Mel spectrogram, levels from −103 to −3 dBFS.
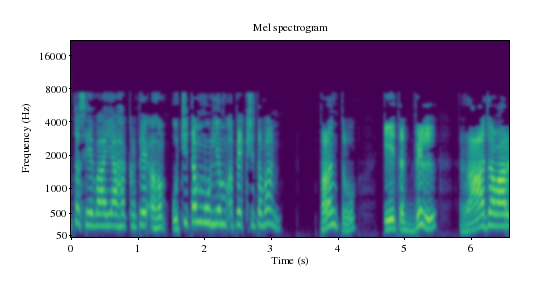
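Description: Speech clip with plainly audible watery, swirly coding damage throughout, likely MP3 compression at a low bitrate, consistent with something like 32 kbps. Around 4.89 to 4.91 s there's pre-echo: a hiss about 15 dB up smears 27 ms ahead of an attack. That fits a long 72 ms transform window with no switch to short blocks.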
